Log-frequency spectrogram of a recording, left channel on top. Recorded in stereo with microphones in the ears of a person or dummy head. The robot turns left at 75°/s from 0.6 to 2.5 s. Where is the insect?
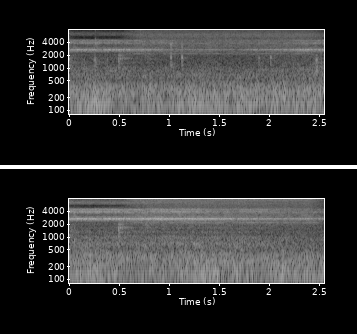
50° right; by 2.6 s 170° left.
